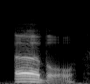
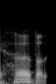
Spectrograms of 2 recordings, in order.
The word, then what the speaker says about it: herbal: they would pronounce it whereas in british english you would pronounce the h and you'd say herbal essences and you might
